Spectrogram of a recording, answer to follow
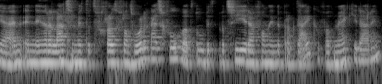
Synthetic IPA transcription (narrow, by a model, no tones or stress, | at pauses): jaɛnɪnɪnrelaːtsimɛtdɔtxrowtəfərɔntʋʊːrdələkhɛjtsχə̥fulˠʋɔthuʋɔtsiəjədaːfɔnɪndəpraktɛ̰jkʰɔfʋɔtmɛkjədaːɾɪn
